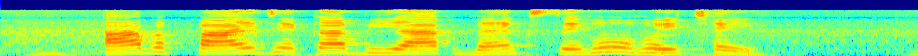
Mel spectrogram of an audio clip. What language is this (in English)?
Maithili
